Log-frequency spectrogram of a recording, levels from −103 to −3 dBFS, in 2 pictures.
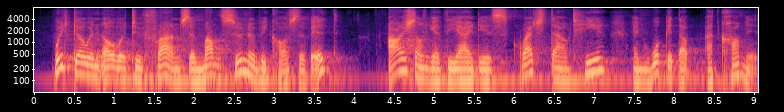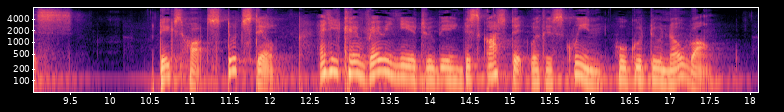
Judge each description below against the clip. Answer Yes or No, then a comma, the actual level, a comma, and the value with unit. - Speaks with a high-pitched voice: No, low, 110 Hz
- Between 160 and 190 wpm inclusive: No, average, 150 wpm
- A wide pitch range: No, average, 3.9 semitones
